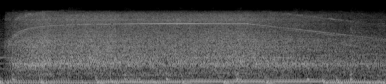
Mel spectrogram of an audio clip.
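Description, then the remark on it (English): A power tool whirs steadily, its motor humming with a broad, loud high-pitched whine and a low rumbling drone that pulses slightly throughout, with no voices present. “He's got some tools.”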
